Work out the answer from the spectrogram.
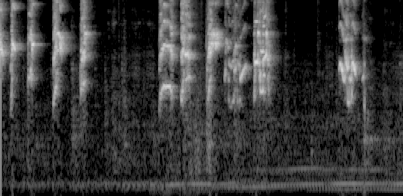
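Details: Rosy-faced lovebird kept indoors as a pet, egg just laid: a quick series of harsh chirps, then louder rasping bursts, with a faint low steady hum underneath.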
